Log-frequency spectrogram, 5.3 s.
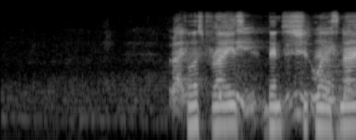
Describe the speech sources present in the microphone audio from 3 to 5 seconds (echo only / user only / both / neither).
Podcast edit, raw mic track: both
